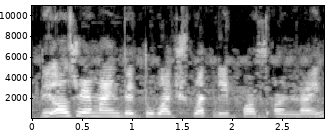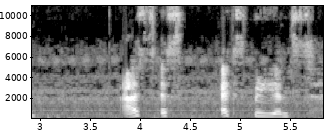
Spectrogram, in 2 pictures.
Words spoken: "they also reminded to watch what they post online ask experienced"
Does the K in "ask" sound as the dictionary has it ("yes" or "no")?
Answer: no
